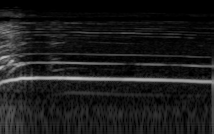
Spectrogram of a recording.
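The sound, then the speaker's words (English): A father and his daughter imitate a wolf howl, one long sustained tone that rises slightly at the start and then holds steady, loud, with no talking. “And I will howl. I won't show my daughter, but she'll howl with me.”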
